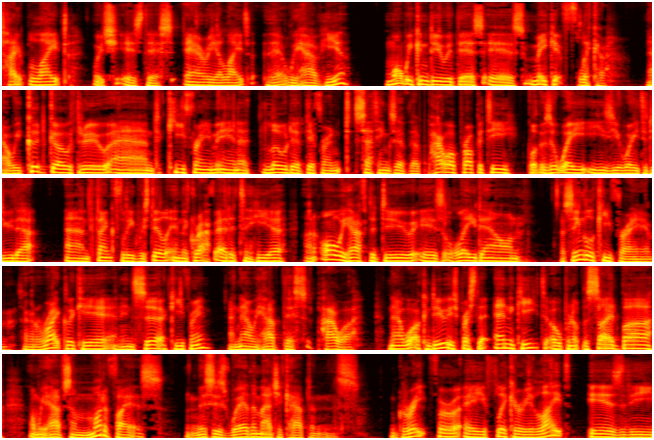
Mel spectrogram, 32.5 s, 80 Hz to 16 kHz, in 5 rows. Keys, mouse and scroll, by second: 5.1 click, 17.5 shift+Left, 19.7 right click, 21.9 click, 24.3 n, 26.7 click, 31.9 click.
